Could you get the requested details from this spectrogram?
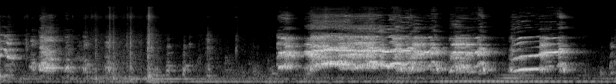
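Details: Pelung and Bangkok crossbreed rooster: scratchy clucks and background noise with a steady hum, then a loud, hoarse crow-like call for about two seconds, followed by a shorter falling note.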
